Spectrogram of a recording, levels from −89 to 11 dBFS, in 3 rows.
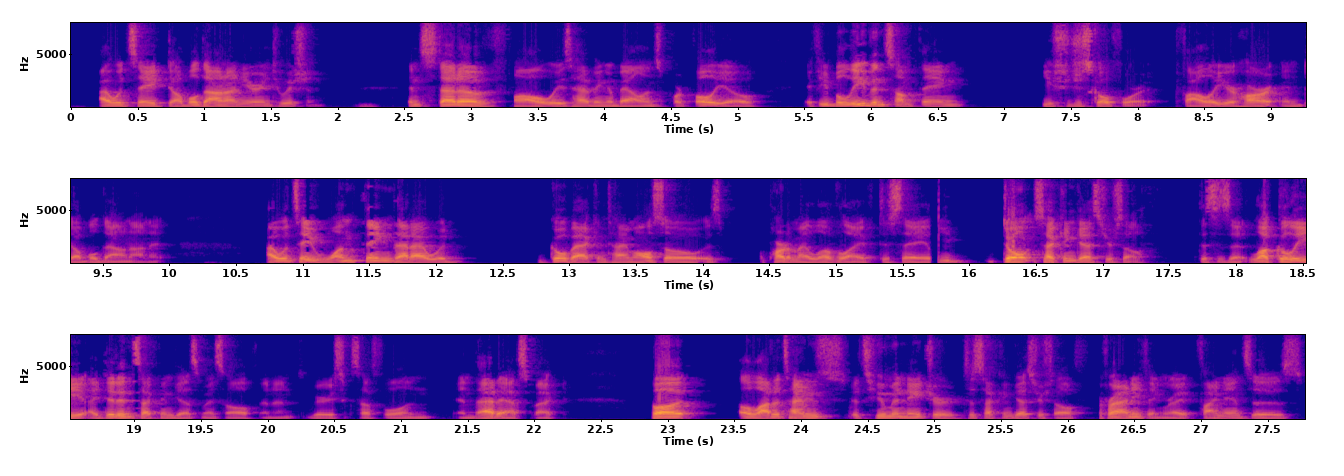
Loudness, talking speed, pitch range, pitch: -23 LUFS, 205 wpm, 90-105 Hz, 100 Hz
